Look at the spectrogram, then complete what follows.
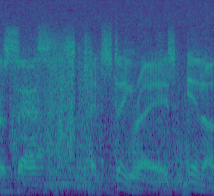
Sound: explosion

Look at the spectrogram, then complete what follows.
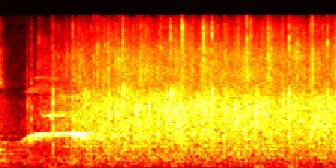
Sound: audience applauding

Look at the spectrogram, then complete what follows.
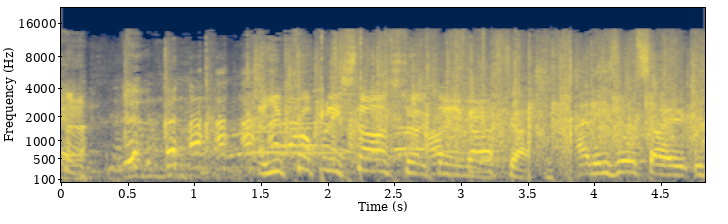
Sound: applause

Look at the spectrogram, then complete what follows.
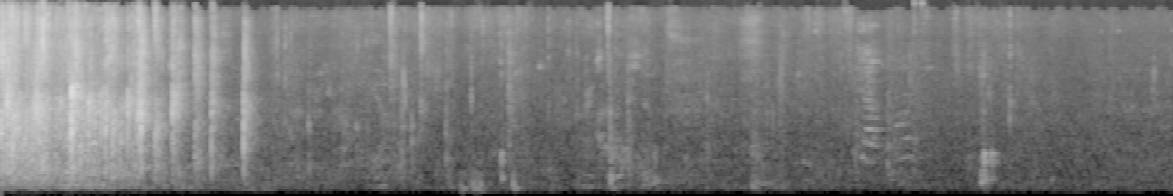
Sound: applause

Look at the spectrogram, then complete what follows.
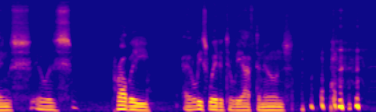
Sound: both laugh

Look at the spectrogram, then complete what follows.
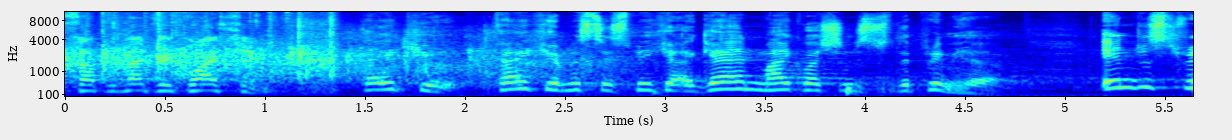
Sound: applause

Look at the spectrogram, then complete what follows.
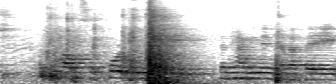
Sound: door slamming

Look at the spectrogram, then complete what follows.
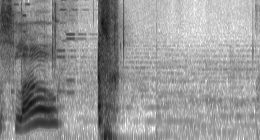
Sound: laugh noise

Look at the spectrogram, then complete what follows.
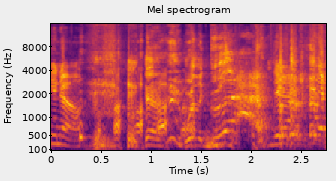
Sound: laughing

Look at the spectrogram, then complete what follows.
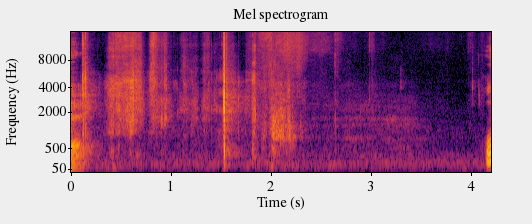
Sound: pages rustling

